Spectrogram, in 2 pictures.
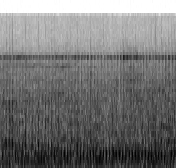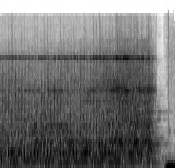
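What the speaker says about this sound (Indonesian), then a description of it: "Wah, baling-balingnya berputar. Ini helikopter pemadam kebakaran." Toy fire-fighting helicopter with a spinning propeller, a steady loud mechanical whir and buzz holding for about five seconds before cutting off abruptly.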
